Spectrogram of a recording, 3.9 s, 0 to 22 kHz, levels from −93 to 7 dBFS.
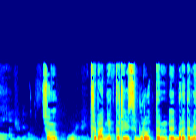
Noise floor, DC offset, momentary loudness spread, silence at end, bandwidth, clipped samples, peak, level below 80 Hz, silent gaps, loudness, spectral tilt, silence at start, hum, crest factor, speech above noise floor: -57 dBFS; under 0.1%; 17 LU; 0 s; 12.5 kHz; under 0.1%; -10 dBFS; -70 dBFS; none; -23 LUFS; -3 dB/octave; 0 s; none; 16 dB; 34 dB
